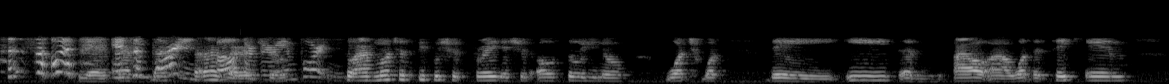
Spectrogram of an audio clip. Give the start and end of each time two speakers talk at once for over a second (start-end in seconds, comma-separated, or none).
1.1-2.9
